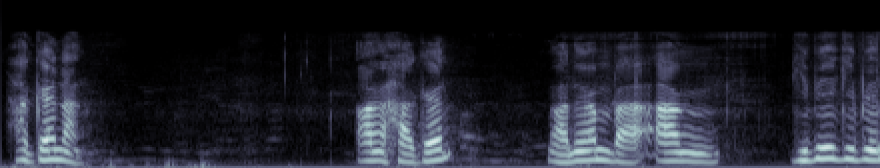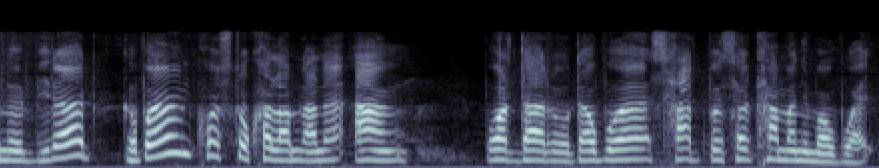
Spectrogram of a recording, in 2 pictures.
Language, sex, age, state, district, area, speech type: Bodo, male, 60+, Assam, Udalguri, rural, spontaneous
